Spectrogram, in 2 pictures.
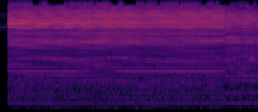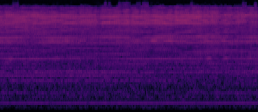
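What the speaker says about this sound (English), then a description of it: "For this setup I have two tenoning discs spaced apart so they cut the perfect tenon in one pass" A shaper fitted with two spaced tenoning discs runs with a steady, loud high-pitched whine and a constant tonal hum, cutting a tenon on an entry door jamb piece held against a backer board.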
